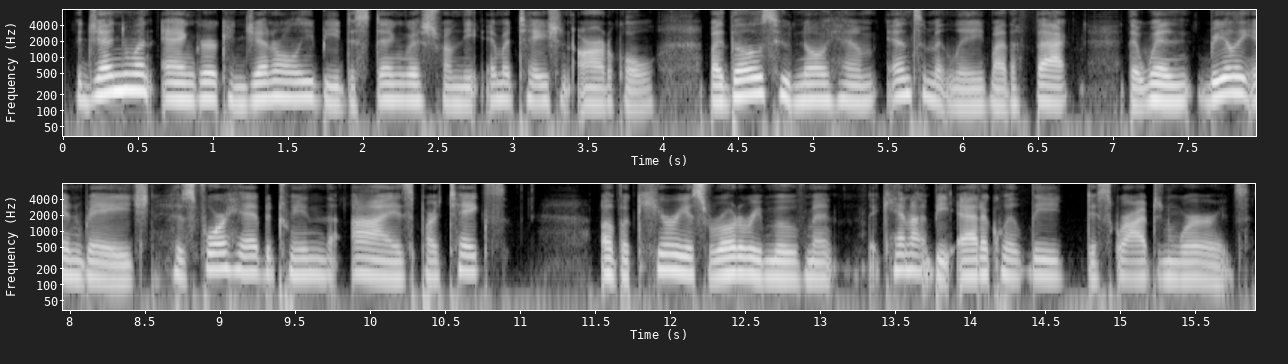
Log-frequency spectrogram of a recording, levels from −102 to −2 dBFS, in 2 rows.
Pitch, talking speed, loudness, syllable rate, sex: 155 Hz, 160 wpm, -20 LUFS, 5.8 syllables/s, female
